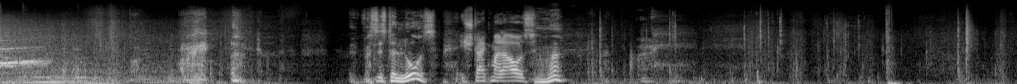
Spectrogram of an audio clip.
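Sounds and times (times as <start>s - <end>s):
car brakes screeching: 0.0s - 2.8s
car engine droning, sputtering and dying: 0.0s - 2.8s
speech: 3.8s - 6.0s.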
